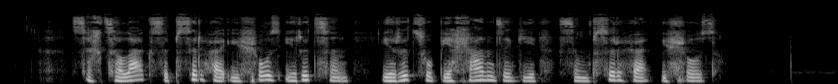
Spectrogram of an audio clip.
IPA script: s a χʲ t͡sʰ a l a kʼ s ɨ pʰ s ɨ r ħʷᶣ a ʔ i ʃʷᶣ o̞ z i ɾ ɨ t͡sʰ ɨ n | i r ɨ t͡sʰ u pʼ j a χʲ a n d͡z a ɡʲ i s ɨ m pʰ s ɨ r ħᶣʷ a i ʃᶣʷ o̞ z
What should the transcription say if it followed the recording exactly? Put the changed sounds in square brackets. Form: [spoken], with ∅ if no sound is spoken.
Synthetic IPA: s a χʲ t͡sʰ a l a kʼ s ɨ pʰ s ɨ r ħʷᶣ a ʔ i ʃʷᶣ o̞ z i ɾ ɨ t͡sʰ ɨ n | i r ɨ t͡sʰ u pʼ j a χʲ a n d͡z a ɡʲ i s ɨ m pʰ s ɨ r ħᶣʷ a i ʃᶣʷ o̞ z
